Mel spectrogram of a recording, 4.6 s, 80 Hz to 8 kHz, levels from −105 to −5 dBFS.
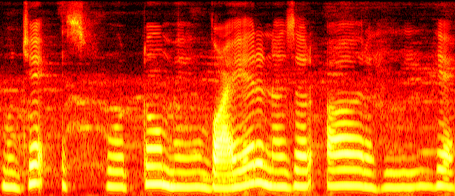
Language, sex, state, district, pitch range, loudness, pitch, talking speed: Hindi, female, Madhya Pradesh, Umaria, 220-255 Hz, -18 LUFS, 230 Hz, 120 wpm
